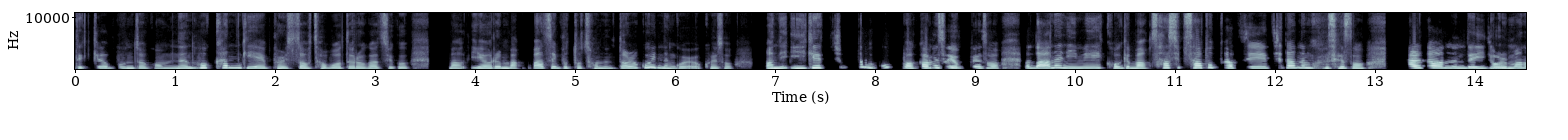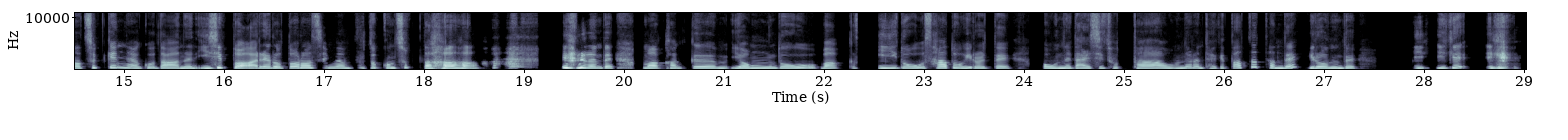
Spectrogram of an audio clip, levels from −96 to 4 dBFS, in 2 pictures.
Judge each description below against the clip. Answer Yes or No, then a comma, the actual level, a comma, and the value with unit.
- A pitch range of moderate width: No, wide, 5.7 semitones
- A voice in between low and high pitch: No, high, 245 Hz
